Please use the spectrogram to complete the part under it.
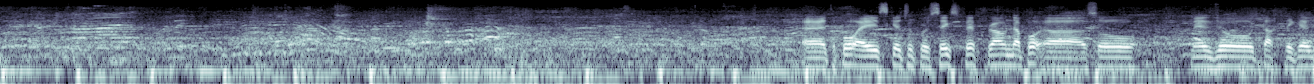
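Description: A crowd murmurs and calls out throughout.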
